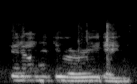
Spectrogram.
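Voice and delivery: high, lilting spirit-message voice; mock message voice. Quoting the late-night message in a high voice.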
